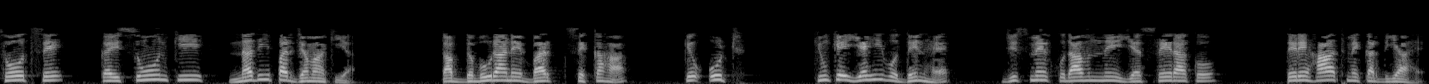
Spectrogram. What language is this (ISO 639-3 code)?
urd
